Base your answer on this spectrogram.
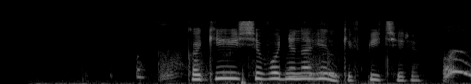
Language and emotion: Russian, neutral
